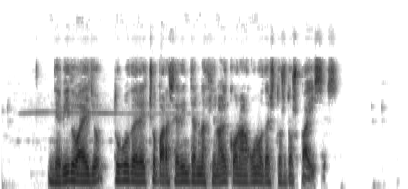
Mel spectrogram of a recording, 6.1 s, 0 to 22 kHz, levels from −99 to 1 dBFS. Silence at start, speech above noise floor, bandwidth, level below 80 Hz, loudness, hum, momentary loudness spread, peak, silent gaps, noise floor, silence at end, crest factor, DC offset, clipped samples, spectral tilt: 0.75 s; 42 dB; 7.2 kHz; -56 dBFS; -18 LUFS; none; 7 LU; -2 dBFS; none; -59 dBFS; 1.1 s; 18 dB; under 0.1%; under 0.1%; -4.5 dB/octave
